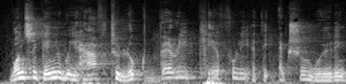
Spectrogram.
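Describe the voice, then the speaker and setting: Against a quiet background, a somewhat breathy man speaks with very wide pitch swings. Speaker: preacher. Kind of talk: sermon. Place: home room. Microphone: lapel.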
